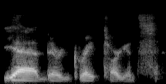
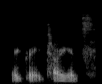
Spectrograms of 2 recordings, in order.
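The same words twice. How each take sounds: First: Said in the usual way. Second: Breathy whispered repeat; whispered aside. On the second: Real, not acted. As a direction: drop to a whisper for the echo. Repeats line, then whispers it.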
